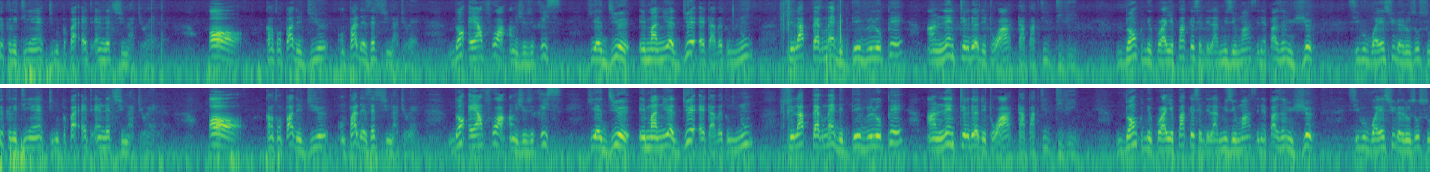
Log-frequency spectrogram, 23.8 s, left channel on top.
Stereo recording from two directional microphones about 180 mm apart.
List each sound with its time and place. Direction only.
0.0 s speech: 20° right (ahead or behind)
3.4 s speech: 20° right (ahead or behind)
13.2 s speech: 20° right (ahead or behind)
18.7 s speech: 25° right (ahead or behind)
